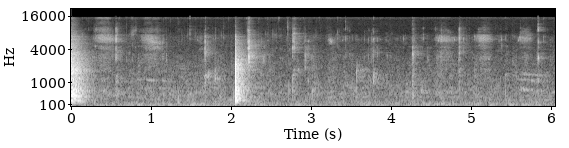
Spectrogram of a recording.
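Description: Fingers squish and mix moist rice on a plate.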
